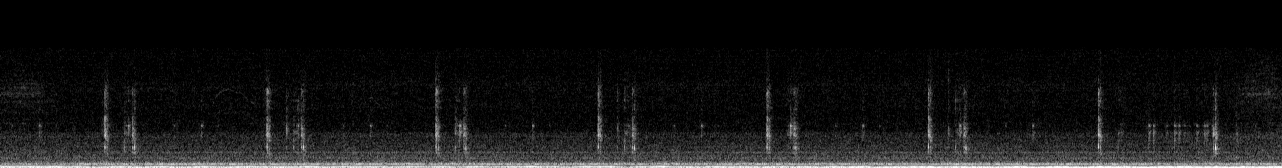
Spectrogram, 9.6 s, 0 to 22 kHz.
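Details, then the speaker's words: Seagate 1.5 TB hard drive after a spindle motor replacement and platter swap: sharp paired clicks about once a second over a steady spin hum as it calibrates and initialises at start-up, then comes ready normally. "so we have a busy icon here you may hear the drive clicking it's also attempting to color to calibrate and initialize and it's not unusual for this to behave this way"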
